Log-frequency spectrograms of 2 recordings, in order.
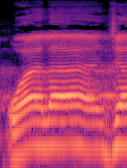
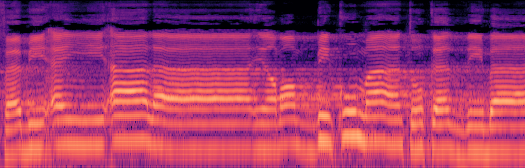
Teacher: Contohnya imam tadi baca walajan. Nah, itu karena ada panjang, nunnya berharokat tasydid dan nun punya sifat gunnah, maka double panjangnya, panjang tasydid juga. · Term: nun yang tasydid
